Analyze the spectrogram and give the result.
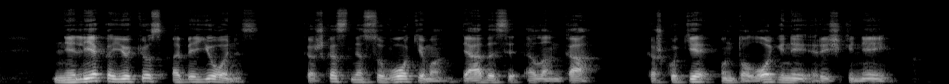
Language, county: Lithuanian, Telšiai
